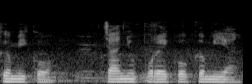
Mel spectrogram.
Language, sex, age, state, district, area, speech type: Santali, male, 18-30, Jharkhand, East Singhbhum, rural, spontaneous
